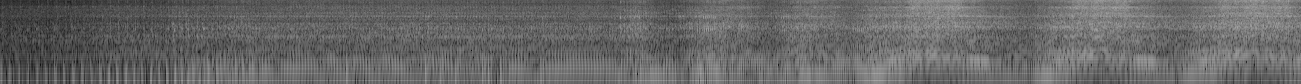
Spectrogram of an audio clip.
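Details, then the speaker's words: Motorcycle engine after repair of a rough top-end noise, oil now reaching the head; starts, settles into even idle, then slow throttle blips rise and fall smoothly, the rough noise gone. "ini bisa dinyatakan suara kasar tersebut hilang"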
